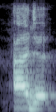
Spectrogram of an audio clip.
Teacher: জিম কলকলার অক্ষর সাকিন অবস্থায় আছে ধাক্কা দিয়ে পড়তে হবে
